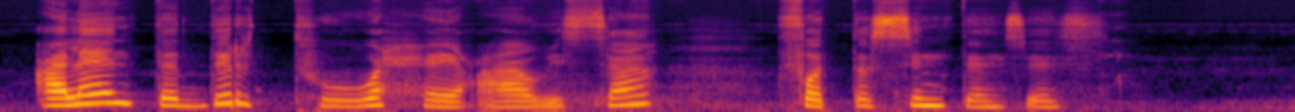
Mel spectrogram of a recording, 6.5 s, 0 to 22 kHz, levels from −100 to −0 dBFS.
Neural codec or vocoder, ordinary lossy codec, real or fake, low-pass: vocoder, 44.1 kHz, 128 mel bands every 256 samples, BigVGAN v2; none; fake; none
